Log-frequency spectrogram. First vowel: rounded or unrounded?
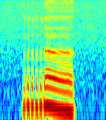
unrounded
